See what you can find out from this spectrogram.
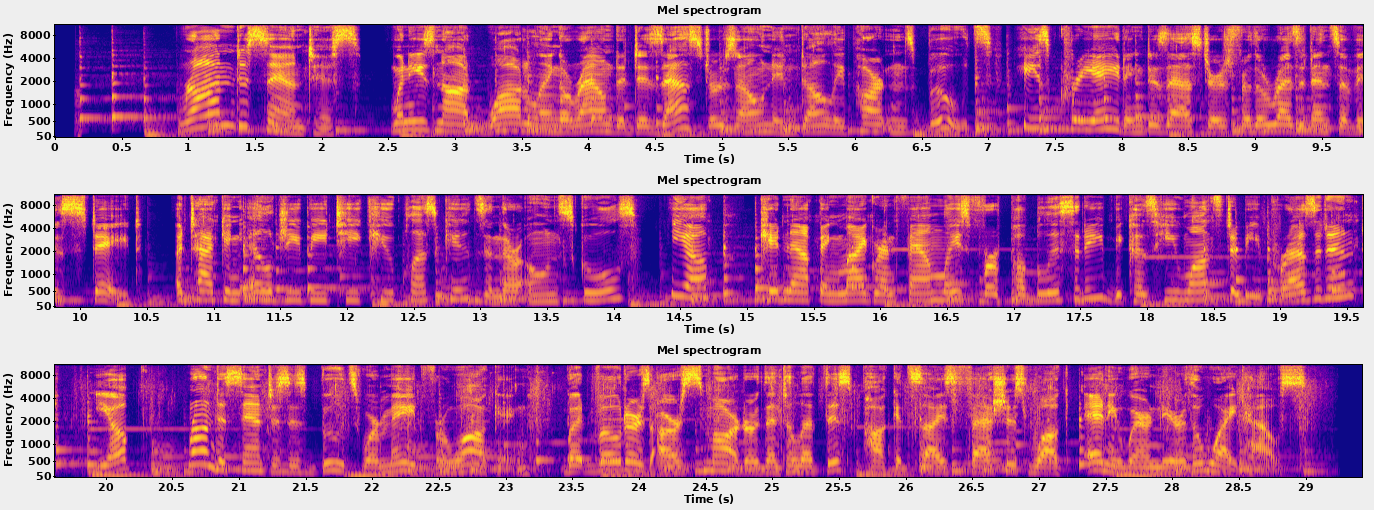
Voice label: Political AMUSING; Political Voiceover (Democratic); Professional Female Political Voiceover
